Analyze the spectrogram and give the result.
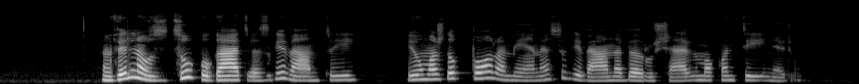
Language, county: Lithuanian, Vilnius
